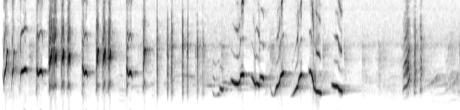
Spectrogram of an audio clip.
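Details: White-rumped shama singing to provoke other shamas into answering: loud, rapid bursts of sharp high chirps and clicks, then a run of slurred, rising and falling whistled phrases, with a short pause before more chirps.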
